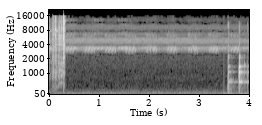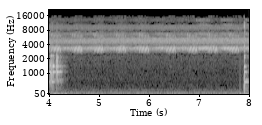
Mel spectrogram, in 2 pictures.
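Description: Crickets chirping steadily in an even pulsing rhythm. Short clusters of light wooden clacks come just at the start, around the middle and again near the end, as bamboo sticks and a toy roof are set into a plastic toy trailer.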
